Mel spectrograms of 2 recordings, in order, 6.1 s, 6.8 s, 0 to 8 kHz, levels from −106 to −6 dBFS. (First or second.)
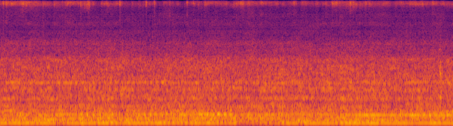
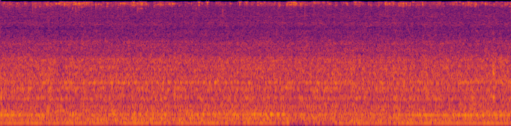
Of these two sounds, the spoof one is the first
